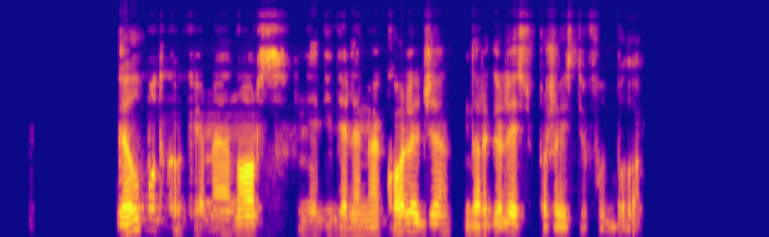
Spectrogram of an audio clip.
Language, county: Lithuanian, Vilnius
